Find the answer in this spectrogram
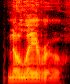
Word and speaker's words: Noleru: How do you pronounce that name? Noleru. Noleru? Okay. Is that based off an actual ship, or?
